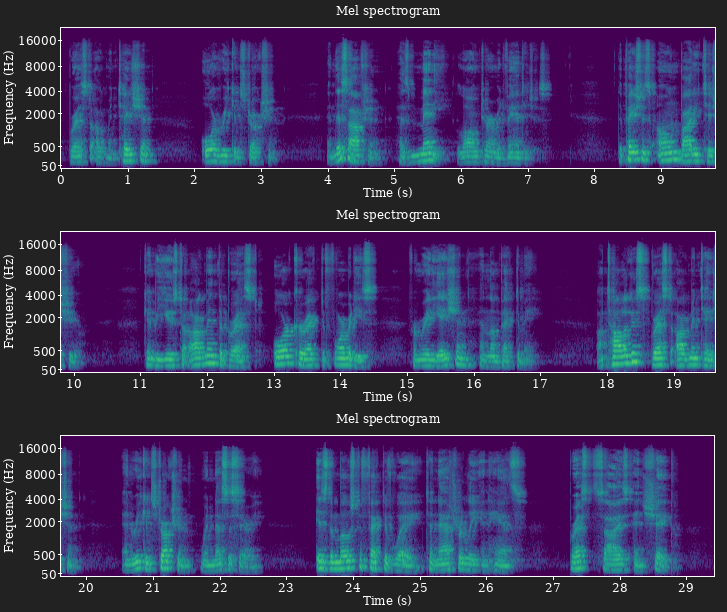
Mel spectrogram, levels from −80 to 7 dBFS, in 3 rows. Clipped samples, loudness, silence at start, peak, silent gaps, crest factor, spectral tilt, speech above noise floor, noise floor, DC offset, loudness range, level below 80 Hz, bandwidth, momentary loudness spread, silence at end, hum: under 0.1%; -25 LUFS; 0.15 s; -4 dBFS; none; 22 dB; -4 dB/octave; 40 dB; -66 dBFS; under 0.1%; 5 LU; -76 dBFS; 18 kHz; 15 LU; 0.55 s; none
